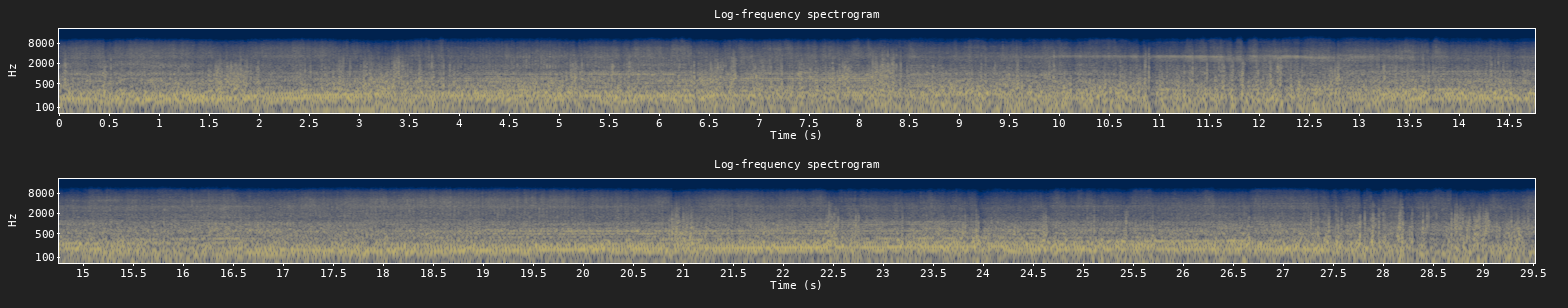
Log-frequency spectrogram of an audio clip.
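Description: Motorcycle engine running steadily while riding, its pitch drifting a little, with heavy wind noise on the microphone.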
